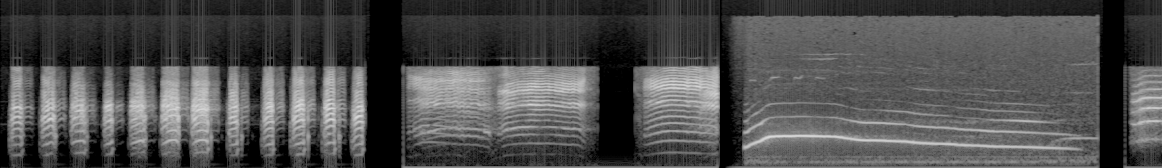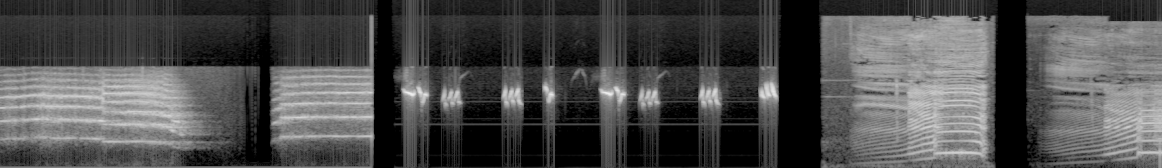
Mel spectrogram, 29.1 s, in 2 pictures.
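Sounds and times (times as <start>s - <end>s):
long descending animal call: 8.1s - 17.0s.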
